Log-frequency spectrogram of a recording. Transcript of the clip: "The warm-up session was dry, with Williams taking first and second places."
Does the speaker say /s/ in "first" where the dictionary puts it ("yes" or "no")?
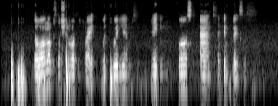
yes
